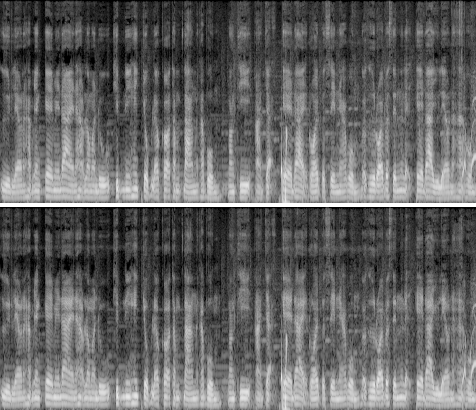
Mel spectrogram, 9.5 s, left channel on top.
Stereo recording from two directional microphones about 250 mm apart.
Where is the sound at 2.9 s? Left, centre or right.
Centre.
